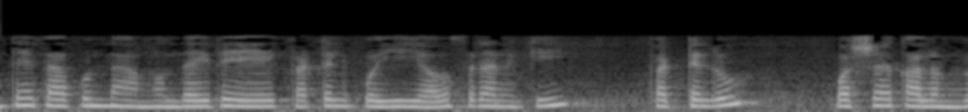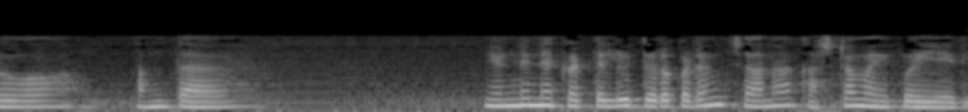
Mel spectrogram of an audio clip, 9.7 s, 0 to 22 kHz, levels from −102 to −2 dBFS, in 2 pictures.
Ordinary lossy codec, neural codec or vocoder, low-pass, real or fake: MP3, 24 kbps; codec, 16 kHz, about 1 kbps, DyCAST, with the encoder's durations; 7.2 kHz; fake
